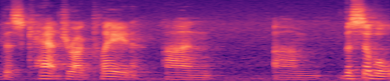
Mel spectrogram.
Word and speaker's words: qat: And there are so many times, I marked every single time, I think, in the book, when you mentioned a drug called Cat, is that how you pronounce it? Mm-hmm. Q-A-T? – Yep.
